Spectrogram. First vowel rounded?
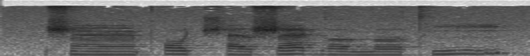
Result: no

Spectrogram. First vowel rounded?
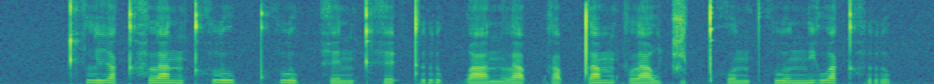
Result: no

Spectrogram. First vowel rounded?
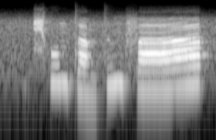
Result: yes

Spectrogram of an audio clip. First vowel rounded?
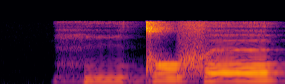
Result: no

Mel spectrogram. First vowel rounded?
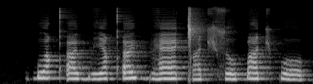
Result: yes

